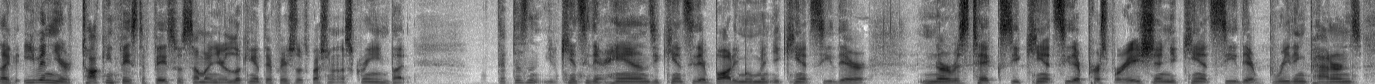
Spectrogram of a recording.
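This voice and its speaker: A man talks at a fairly quick pace in a medium pitch with ordinary pitch variation. It is a plain, everyday voice. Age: 60s. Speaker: podcast co-host. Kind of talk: casual chat.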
